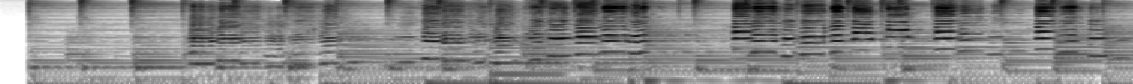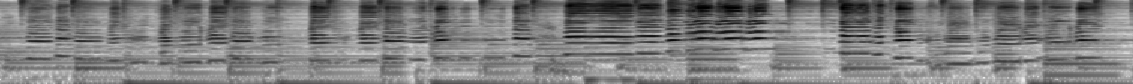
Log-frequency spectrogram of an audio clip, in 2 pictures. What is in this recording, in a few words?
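Chords Impro, harp; Seydel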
